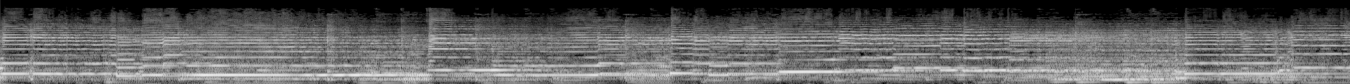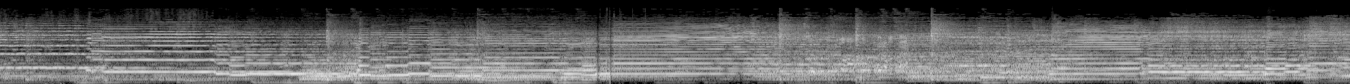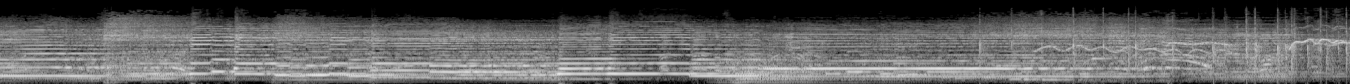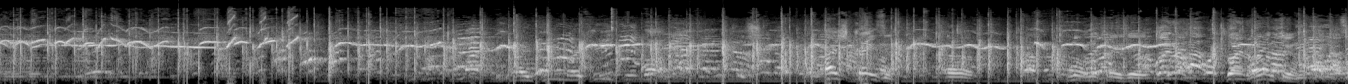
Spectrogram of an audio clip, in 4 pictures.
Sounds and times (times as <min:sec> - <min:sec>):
Music: 0:00.0 - 0:53.9.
